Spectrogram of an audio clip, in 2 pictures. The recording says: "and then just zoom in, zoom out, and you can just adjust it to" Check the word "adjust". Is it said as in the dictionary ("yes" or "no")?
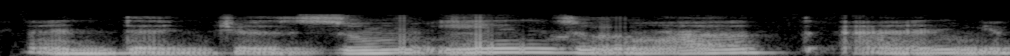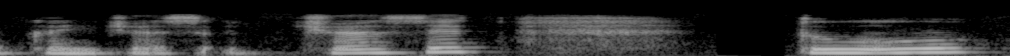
no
